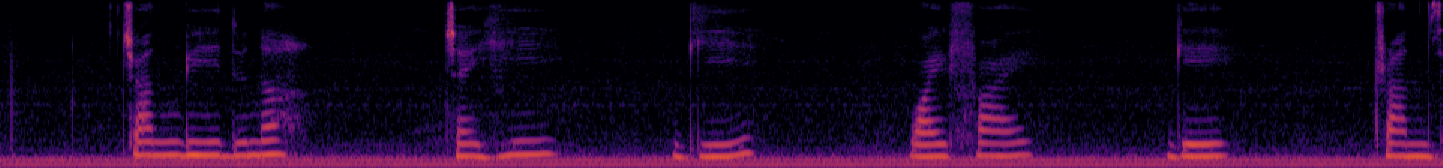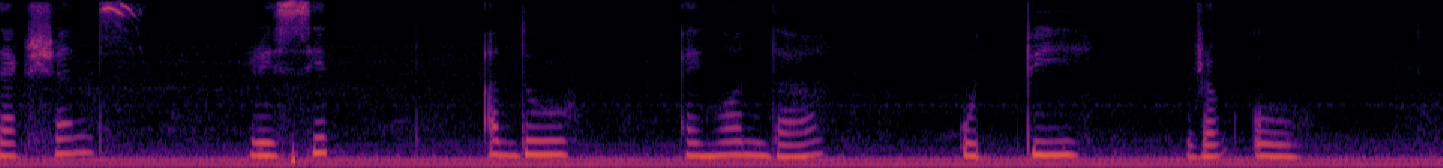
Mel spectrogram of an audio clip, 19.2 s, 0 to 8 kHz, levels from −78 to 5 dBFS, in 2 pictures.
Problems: background sounds at intervals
